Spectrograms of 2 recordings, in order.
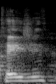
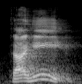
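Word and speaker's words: Tajín: That's how you say it? Not Tajin. Tahine.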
